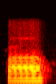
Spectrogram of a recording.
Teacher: होंठ का नर्म हिस्सा यानी गीला हिस्सा और ऊपर के दांत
